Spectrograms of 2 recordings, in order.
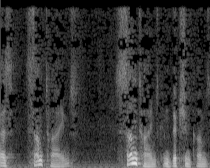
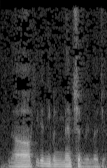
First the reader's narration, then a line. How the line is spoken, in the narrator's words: The pro sighed and said with embarrassment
